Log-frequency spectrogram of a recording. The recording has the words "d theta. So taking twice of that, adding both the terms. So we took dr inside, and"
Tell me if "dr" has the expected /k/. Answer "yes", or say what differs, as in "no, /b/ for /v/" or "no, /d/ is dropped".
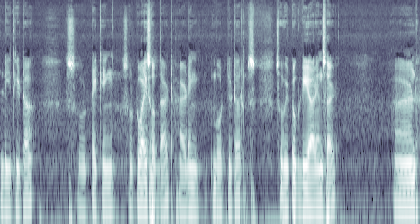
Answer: no, /k/ is dropped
